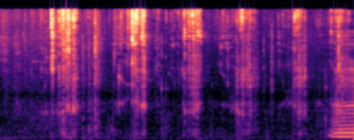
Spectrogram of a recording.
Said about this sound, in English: Do you want to eat one chip in the mic like ASMR?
